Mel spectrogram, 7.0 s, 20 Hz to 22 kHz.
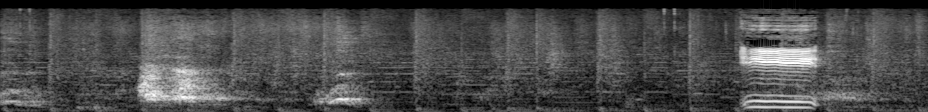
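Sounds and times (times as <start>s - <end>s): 
sharp dog barks: 0.0s - 0.4s, 1.0s - 2.9s, 6.1s - 6.6s
speech: 5.6s - 6.0s.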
